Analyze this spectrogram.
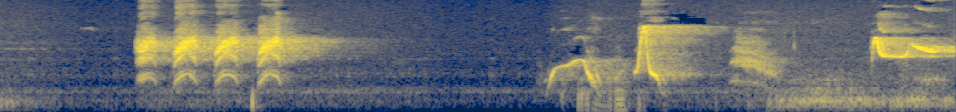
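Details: Lyrebird song: four quick harsh squawking notes in a row, a pause, then rising and falling whistles and a high level whistle with low rumble beneath.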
